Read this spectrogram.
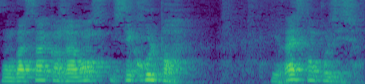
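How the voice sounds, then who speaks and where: A man's voice: medium pitch, expressive, moderate pace, warm tone. A man teaching a home workout, coaching and encouraging, slightly out of breath as he exercises along. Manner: encouraging, counts down and coaches moves while exercising. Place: room at home. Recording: very echoey room, mic far off.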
